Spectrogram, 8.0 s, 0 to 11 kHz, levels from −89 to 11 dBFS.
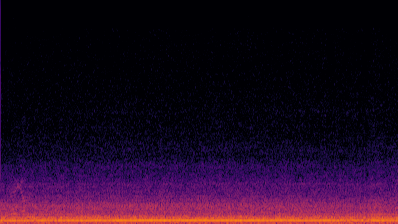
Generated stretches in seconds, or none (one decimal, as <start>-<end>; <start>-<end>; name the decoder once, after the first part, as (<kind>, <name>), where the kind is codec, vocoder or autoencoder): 6.8-7.4 (vocoder, Vocos)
